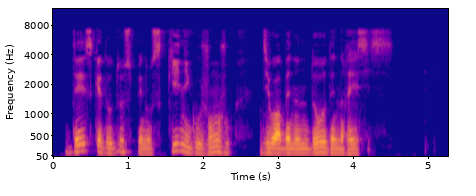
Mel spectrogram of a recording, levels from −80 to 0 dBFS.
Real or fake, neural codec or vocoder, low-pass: real; none; 7.2 kHz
